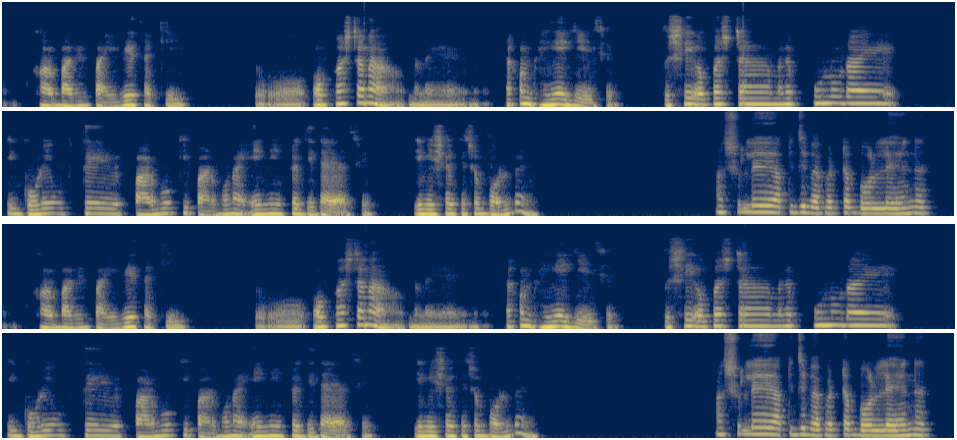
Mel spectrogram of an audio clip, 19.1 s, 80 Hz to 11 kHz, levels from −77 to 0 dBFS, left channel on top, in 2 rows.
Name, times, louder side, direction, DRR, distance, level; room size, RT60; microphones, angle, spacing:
voice 1, 0.4-1.8 2.5-4.8 5.0-6.0 6.6-8.9 9.6-13.2 13.7-14.9, left 1 dB, 55° left, 1.0 m, -17 dB
voice 2, 16.7-18.8, right 1 dB, 45° right, 0.7 m, -19 dB
4.8 x 3.5 x 2.7 m
head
